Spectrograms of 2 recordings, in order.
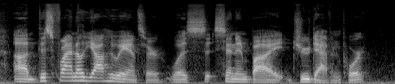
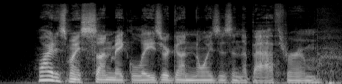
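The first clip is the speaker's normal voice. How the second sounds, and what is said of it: Disappointed tone. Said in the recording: “in an appropriately disappointed voice.”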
